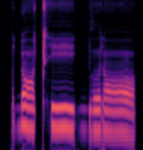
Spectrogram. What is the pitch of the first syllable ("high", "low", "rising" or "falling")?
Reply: low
